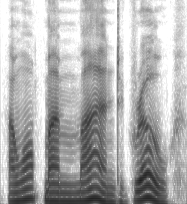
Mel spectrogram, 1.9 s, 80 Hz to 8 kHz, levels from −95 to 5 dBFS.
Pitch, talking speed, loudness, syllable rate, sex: 130 Hz, 190 wpm, -16 LUFS, 3.9 syllables/s, male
